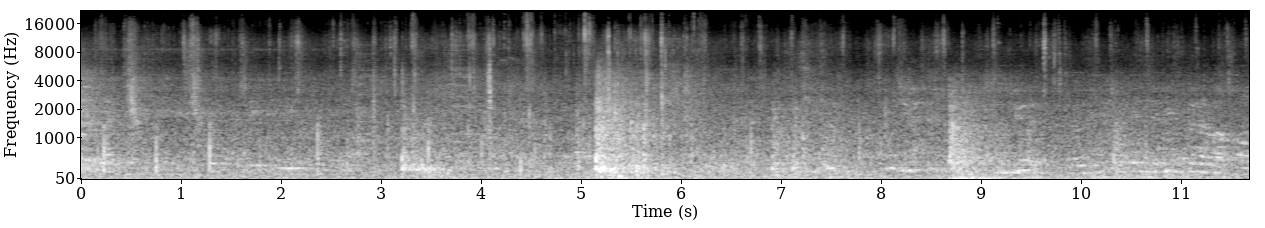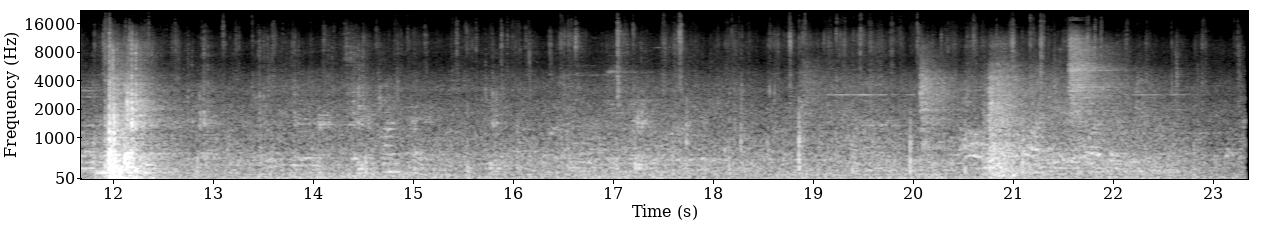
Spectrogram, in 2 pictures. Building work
15.7 23.3

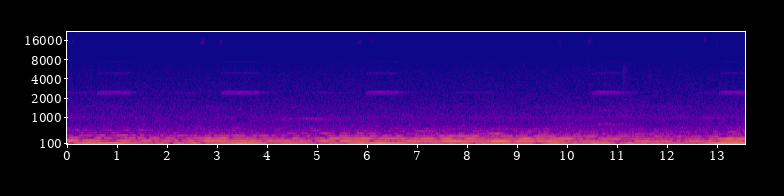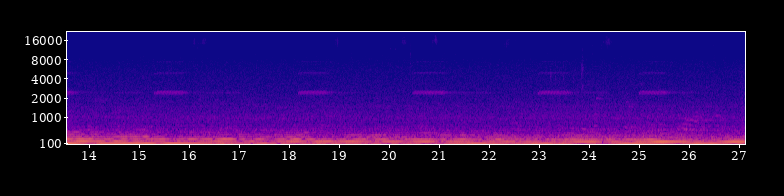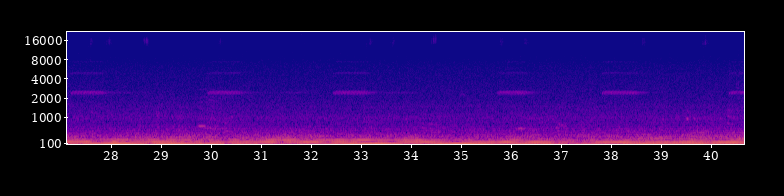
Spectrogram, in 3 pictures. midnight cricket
0.4 1.8, 2.8 4.1, 5.9 7.7, 10.5 11.1, 12.8 16.7, 18.2 19.5, 20.4 22.3, 22.9 23.8, 24.5 25.8, 26.7 40.6

